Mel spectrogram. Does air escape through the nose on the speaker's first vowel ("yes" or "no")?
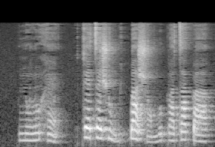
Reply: yes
